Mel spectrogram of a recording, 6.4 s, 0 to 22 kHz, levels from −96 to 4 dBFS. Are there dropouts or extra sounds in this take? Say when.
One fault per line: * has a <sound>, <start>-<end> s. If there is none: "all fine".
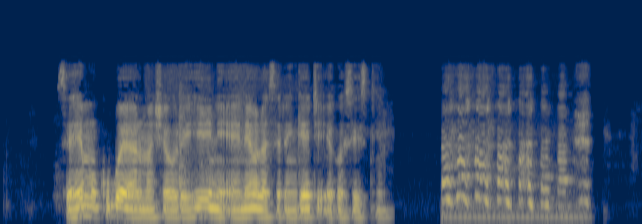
* has a laugh, 4.4-6.0 s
